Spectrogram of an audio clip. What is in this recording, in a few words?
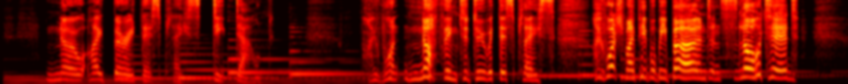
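PODCAST UK RP Adult Female Monologue; Rosabel; Orla; accents characters age voice samples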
